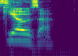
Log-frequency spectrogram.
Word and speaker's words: gyoza: Gyoza.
